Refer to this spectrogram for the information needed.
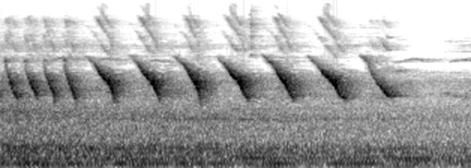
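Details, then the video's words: Canary master song for inducing lazy canaries to sing: a few quick chips followed by evenly spaced, loud descending whistled sweeps, roughly three per second. "Kenari AF Speed Rapat Cengkokan Unik Cocok Untuk Pancingan Kenari yang Malas Bunyi"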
